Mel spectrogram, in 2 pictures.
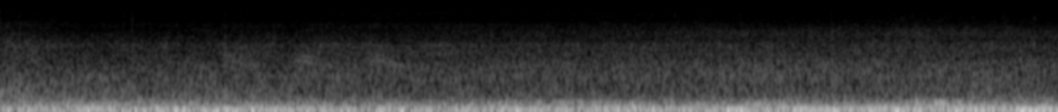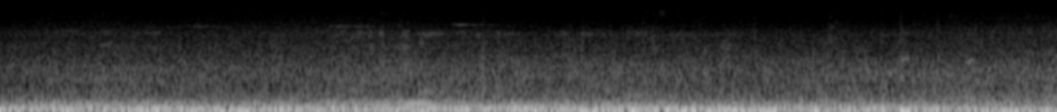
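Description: Steady low rumble of wind buffeting the microphone over distant road traffic, with faint voices of passers-by.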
